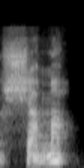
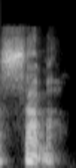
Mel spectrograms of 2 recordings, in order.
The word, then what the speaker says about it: Shama: En hebreo es con shm y se pronuncia como shama. Sham. en español, ¿verdad? Lo han adaptado como Jehová sama.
